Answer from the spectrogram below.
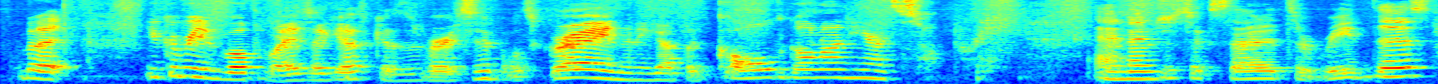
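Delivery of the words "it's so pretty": soft awed whisper. Real, not acted. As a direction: murmur it to the book in delight. Whispering admiration of cover.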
